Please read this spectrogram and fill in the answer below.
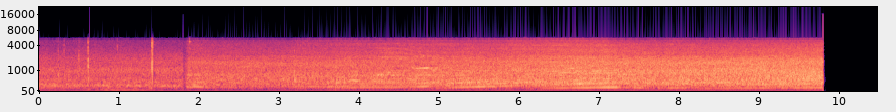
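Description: Road traffic: a car engine's note slowly rising as it accelerates, the noise growing louder from about two seconds in, then cut off abruptly just before the end.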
